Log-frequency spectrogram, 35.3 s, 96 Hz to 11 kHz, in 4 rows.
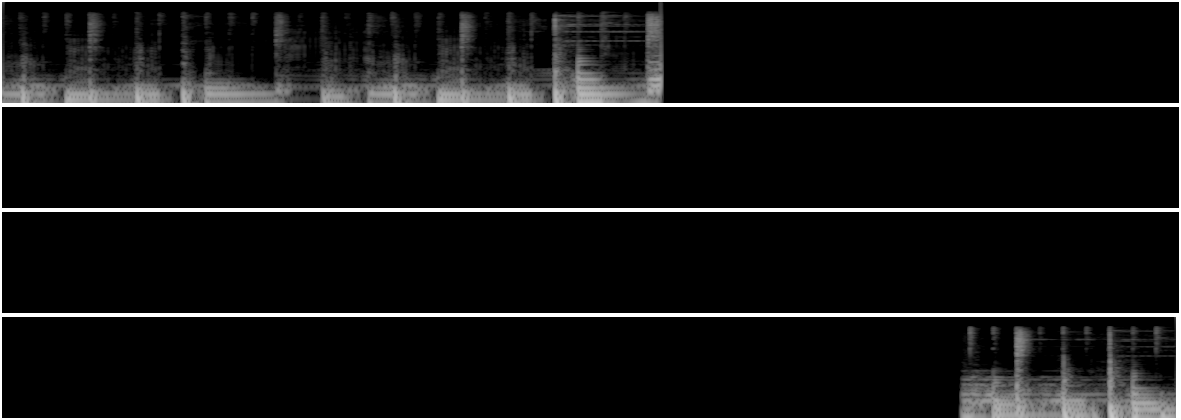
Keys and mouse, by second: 0.1 g, 4.5 g, 6.7 click, 7.8 click, 8.5 g, 12.4-15.3 drag, 14.8 g, 21.3 g, 29.8 g.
